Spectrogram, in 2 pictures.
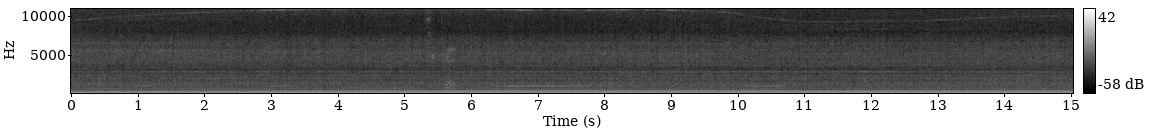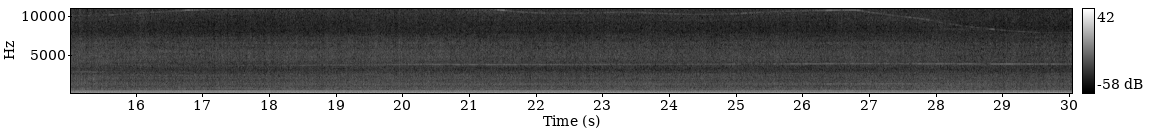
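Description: City bus heard from inside the passenger cabin, engine and drivetrain running steadily while cruising at road speed: a constant low rumble with a steady whine that climbs slightly in pitch about two-thirds of the way through.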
